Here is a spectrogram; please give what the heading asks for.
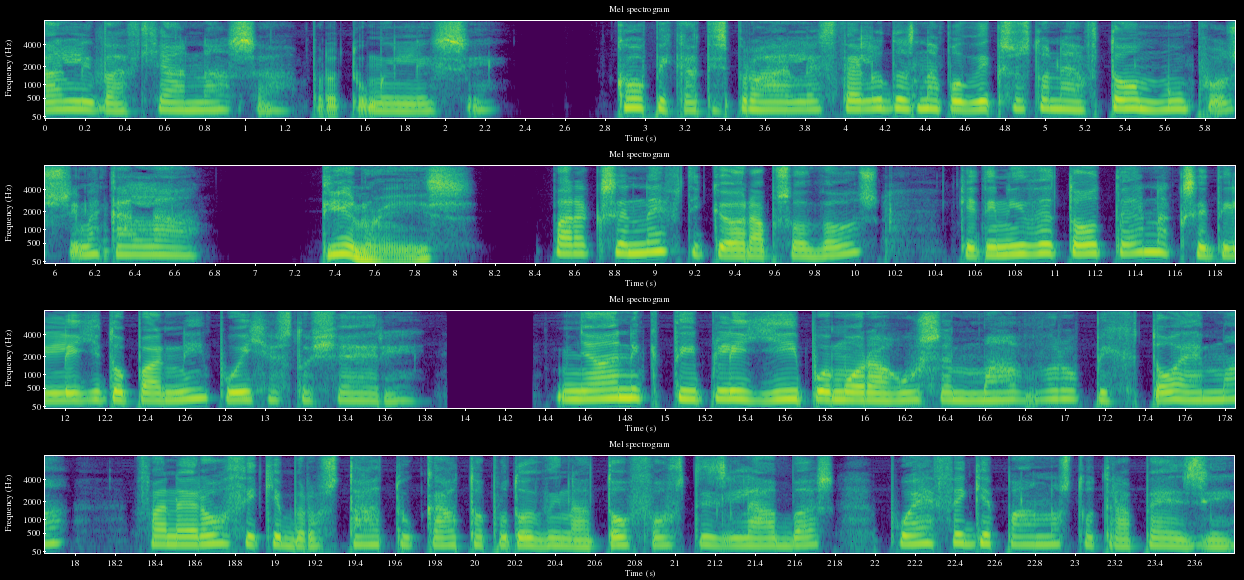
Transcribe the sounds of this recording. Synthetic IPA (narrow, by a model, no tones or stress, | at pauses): ɐlivɐθçɐnɐsɐpɾo̞̰t̪ṵmilisi | ko̞pikɐt̪ispɾoɐle̞sθe̞lo̞nd̪ɐznɐːpoðikso̞st̪o̞ne̞ɐft̪o̞mupʰo̞sime̞kɐlɐ | t̪ie̞no̞̰ḭs | pɐɾɐkse̞ne̞ft̪iceoɾɐpso̞ðo̞s | ce̞t̪iniðe̞t̪o̞t̪e̞nɐkse̞t̪iliʝit̪o̞pɐnipuiçe̞st̪o̞çe̞ɾi | mɲɐːnikt̪ipliʝipue̞mo̞ɾɐɣuse̞mɐvɾo̞pixt̪o̞emɐ | fɐne̞ɾo̞θice̞bɾo̞st̪ɐt̪ukɐt̪oɐpo̞t̪o̞ðinɐt̪o̞fo̞st̪izlɐbɐspue̞fe̞ɲɟe̞pɐno̞st̪o̞t̪ɾɐpe̞zi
